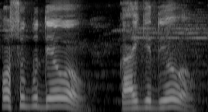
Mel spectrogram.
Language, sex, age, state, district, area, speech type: Odia, male, 45-60, Odisha, Jagatsinghpur, urban, spontaneous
